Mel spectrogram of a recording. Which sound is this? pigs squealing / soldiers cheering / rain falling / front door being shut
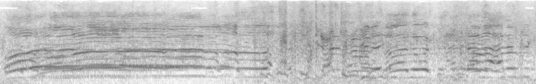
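soldiers cheering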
